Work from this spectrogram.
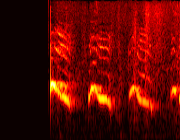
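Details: Five-week-old miniature labradoodle puppies playing with their mother give high whining yelps that slide downward, four in quick succession after a silent start.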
